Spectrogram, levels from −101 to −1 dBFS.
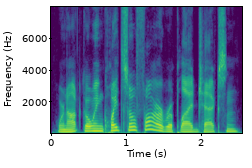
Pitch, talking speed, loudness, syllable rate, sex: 150 Hz, 190 wpm, -17 LUFS, 5.0 syllables/s, male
